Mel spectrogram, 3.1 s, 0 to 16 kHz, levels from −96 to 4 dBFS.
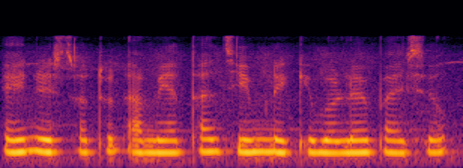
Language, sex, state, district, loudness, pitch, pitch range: Assamese, female, Assam, Sonitpur, -16 LUFS, 245 Hz, 240-250 Hz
